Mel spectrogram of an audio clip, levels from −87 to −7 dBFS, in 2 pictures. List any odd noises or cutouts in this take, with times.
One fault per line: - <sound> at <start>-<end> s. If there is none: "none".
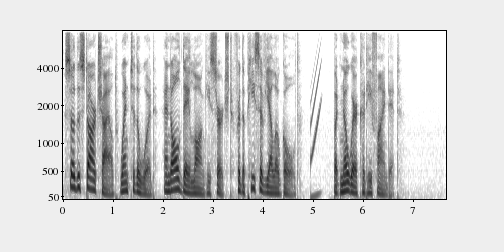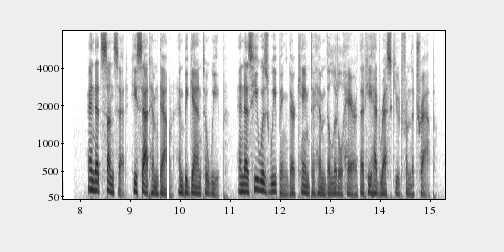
- chirp at 5.0-5.2 s
- dropout at 9.7-9.8 s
